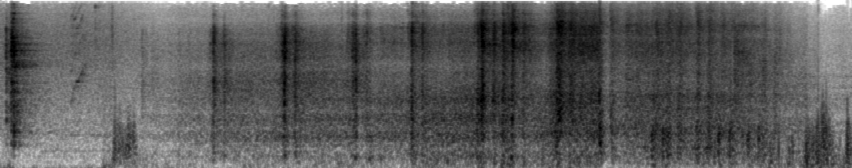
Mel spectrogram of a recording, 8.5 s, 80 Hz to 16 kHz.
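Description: Class 156 diesel multiple unit approaching, its wheels clicking over rail joints and points in an irregular clickety-clack that grows louder over the first few seconds. A sharp knock at the very start.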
